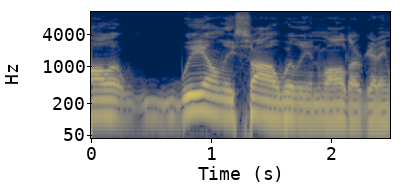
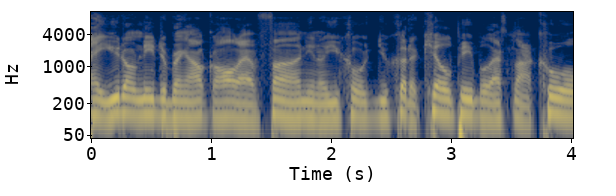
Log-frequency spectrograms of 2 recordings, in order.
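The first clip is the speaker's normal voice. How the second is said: ordinary talk, nothing marked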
